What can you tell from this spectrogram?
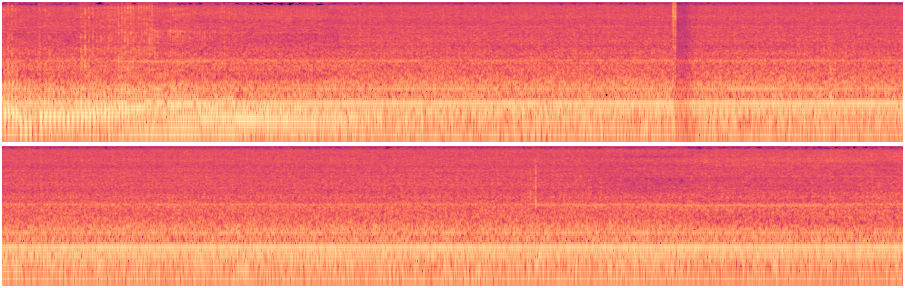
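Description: Pickup truck engine idling steadily, an even hum, with a single sharp click about seven seconds in.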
